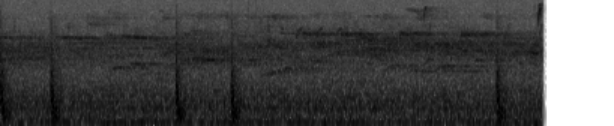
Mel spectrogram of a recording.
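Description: Pileated woodpecker pecking wood: four sharp, hollow knocks spaced irregularly over four seconds, against a steady outdoor hiss and a thin high insect drone.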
